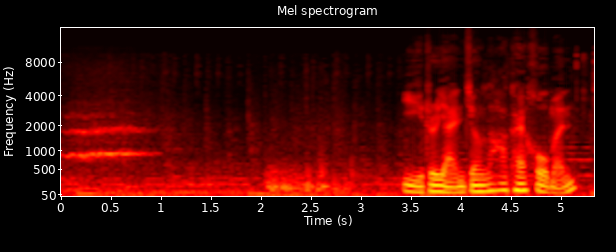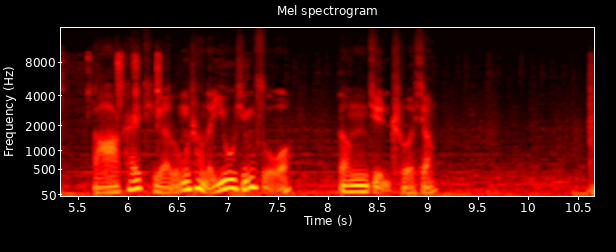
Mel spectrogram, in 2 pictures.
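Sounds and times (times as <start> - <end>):
ambulance brakes squealing: 0.0 - 1.2
speech: 3.4 - 9.2.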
